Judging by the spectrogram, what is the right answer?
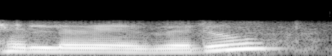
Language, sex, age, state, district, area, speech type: Telugu, female, 18-30, Telangana, Suryapet, urban, conversation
